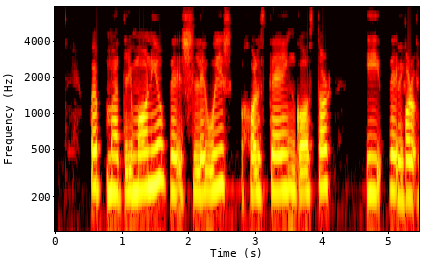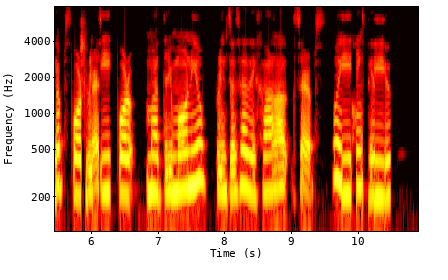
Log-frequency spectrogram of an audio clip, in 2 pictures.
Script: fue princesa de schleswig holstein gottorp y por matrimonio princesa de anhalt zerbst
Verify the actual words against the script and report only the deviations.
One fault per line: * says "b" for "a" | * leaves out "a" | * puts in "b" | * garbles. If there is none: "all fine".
* says "matrimonio" for "princesa"
* garbles
* garbles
